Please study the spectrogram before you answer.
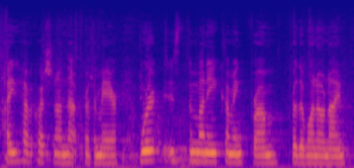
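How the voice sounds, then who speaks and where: A woman's voice: medium pitch, steady tone, fairly quick, poor audio. A woman council member asking informal questions at a public meeting.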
